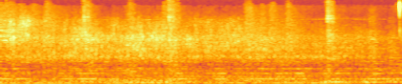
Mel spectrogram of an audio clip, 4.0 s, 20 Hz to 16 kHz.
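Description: Propeller-driven bomber aircraft in the strategy game Hearts of Iron 3 drone steadily, a dense, continuous engine roar with a low throbbing hum that holds level for the whole stretch, without any talking.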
